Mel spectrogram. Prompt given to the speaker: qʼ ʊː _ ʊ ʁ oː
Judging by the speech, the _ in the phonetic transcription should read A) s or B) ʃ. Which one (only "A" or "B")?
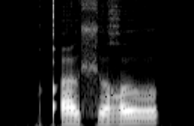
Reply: B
